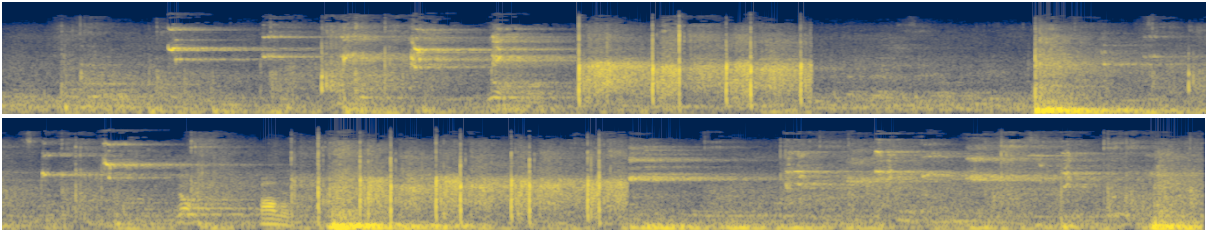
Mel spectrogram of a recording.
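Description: Table tennis rally: the celluloid-type ball clicking off the rackets and bouncing on the table in quick, uneven succession, with a few heavier thumps among the strokes.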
